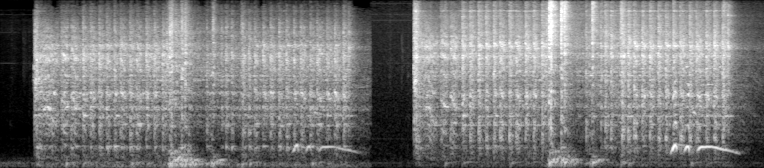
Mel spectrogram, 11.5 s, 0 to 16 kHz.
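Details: Chevy V8 swapped into a Jeep Comanche: two bursts of cranking with a few weak catches that never pick up. Fuel pressure and spark are confirmed, but it runs only on starter fluid; cause unknown.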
